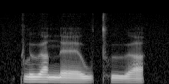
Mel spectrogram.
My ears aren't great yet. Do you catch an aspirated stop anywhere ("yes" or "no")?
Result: yes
